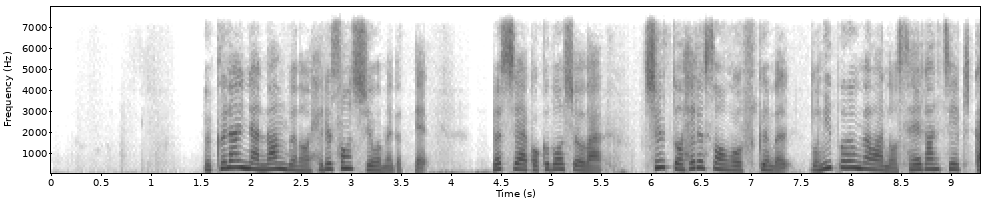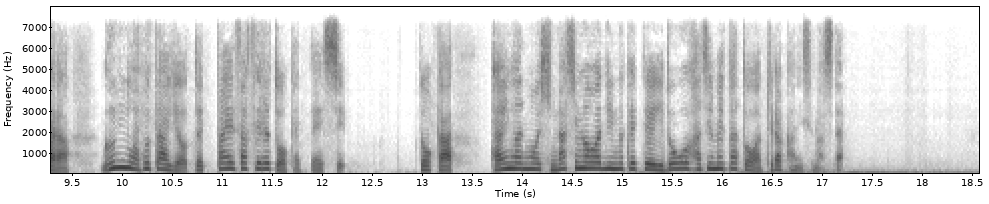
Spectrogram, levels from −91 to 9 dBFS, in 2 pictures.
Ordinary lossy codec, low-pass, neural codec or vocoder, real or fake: Opus, 64 kbps; 7.2 kHz; codec, 16 kHz, 1 kbps, FreqCodec, larger model; fake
